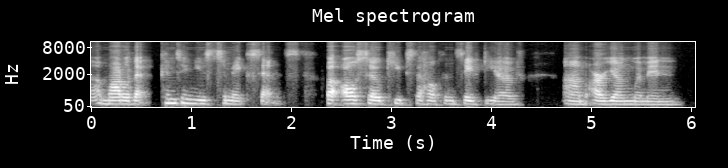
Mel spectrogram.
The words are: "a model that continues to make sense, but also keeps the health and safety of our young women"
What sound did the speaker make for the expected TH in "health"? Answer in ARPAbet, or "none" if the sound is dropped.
TH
